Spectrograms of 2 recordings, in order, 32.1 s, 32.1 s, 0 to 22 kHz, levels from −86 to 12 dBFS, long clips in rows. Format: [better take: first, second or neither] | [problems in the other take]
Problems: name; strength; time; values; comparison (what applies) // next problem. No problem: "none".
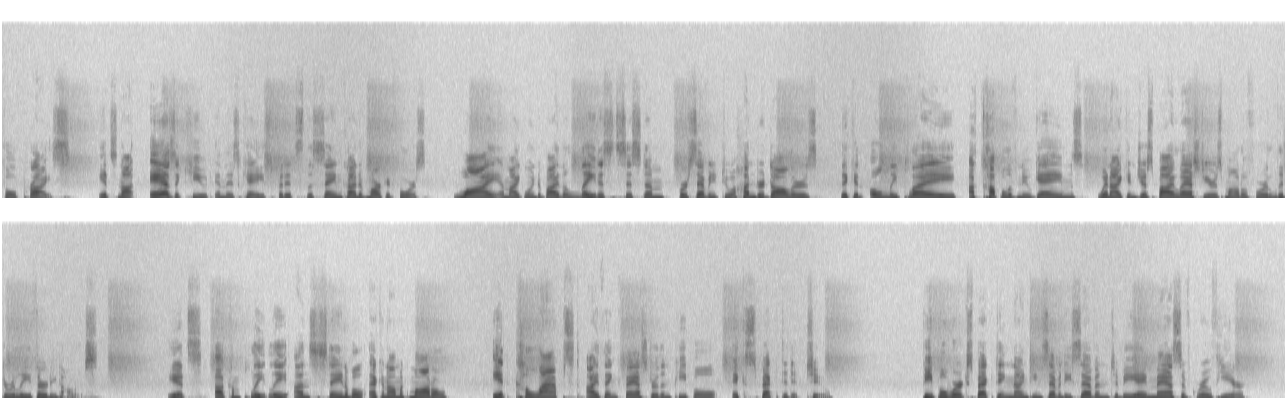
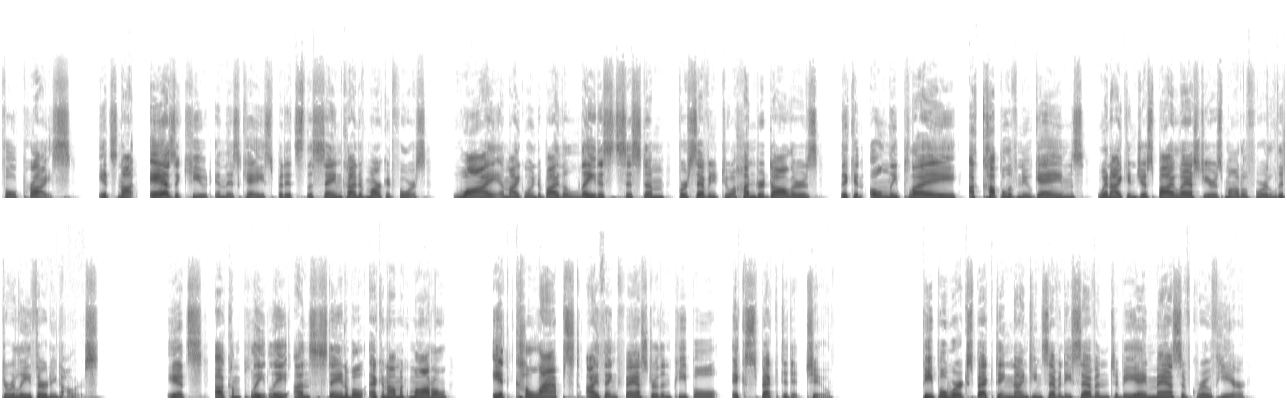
second | hiss; noticeable; throughout; 20 dB below the speech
